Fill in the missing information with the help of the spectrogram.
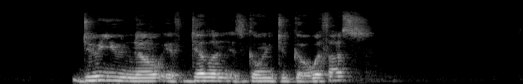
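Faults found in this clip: No faults found in this speech recording.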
